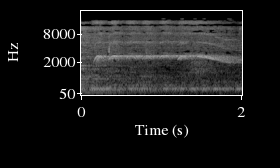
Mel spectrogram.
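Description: A long high whistle, held about a second and a half and then gliding down near the end, with music playing under it.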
